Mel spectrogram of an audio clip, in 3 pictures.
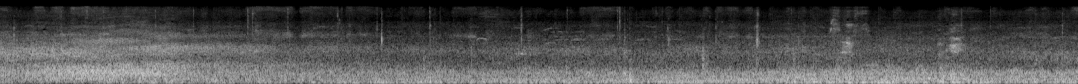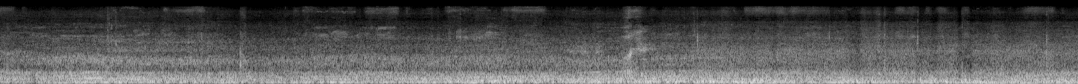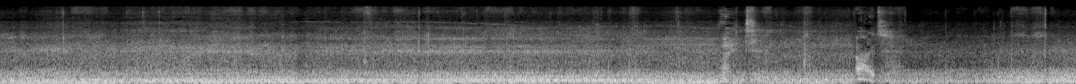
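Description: Road traffic of cars and trucks passing close by on a busy road, a continuous rushing noise. A deeper rumble builds in the second half and stays to the end.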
